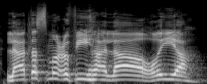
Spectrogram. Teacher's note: غین ہے استعلاء ہے تو ایسا بھی نہ ہو، اتنا استعلاء نہ ہو کہ جس کی بنا پر غی جا کر غوی ہو جا رہا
